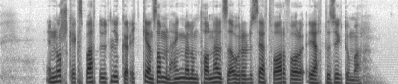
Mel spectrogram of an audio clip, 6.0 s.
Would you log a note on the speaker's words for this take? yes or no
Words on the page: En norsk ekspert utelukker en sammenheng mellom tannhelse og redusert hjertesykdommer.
yes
